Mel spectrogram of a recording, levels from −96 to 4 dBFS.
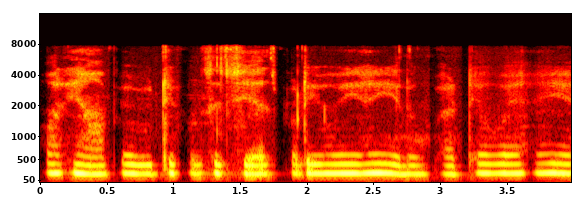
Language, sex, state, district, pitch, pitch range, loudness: Hindi, female, Delhi, New Delhi, 200 Hz, 190-200 Hz, -15 LUFS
